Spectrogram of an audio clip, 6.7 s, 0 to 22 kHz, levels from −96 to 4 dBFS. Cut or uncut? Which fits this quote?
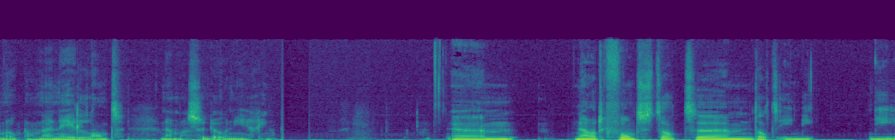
cut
